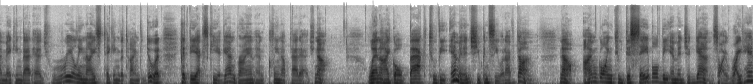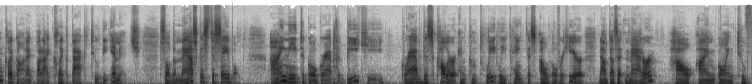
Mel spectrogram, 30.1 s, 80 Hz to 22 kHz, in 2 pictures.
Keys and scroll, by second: 3.1 x, 21.2 b.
